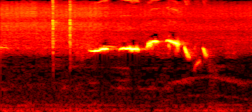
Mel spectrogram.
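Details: Sun-basking pied bushchat gives one brisk whistled phrase: a sustained clear note, then three or four louder clipped whistles stepping upward, finishing with two short falling notes; two faint clicks precede it.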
